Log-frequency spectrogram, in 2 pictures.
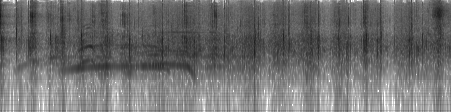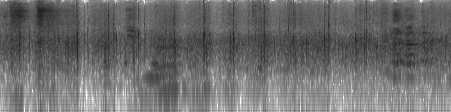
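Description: A Comic-Con panel crowd applauds and cheers as a guest is welcomed to the stage, with loud, dense clapping sustained throughout and whoops and voices rising from the audience.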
